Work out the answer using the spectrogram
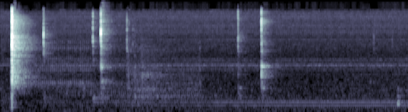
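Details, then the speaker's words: Toroidal transformer soft-start circuit powered through a dim bulb tester: sharp relay click, lighter ticks, faint steady transformer hum; inrush still present but much reduced, normal soft-start relay engagement. "not much of one there still will be inrush current but it'll be a lot more limited"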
